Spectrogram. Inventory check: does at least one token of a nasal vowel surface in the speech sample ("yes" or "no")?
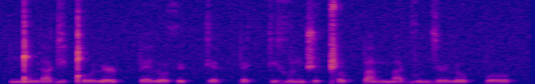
no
